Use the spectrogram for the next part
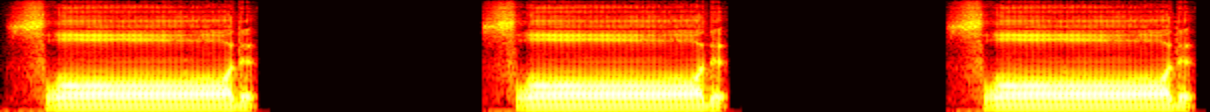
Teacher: صاد کی ادائیگی میں زبان کی نوک کو سامنے والے نیچے کے دو دانتوں کے کناروں سے مضبوطی سے لگا کر اور زبان کے پچھلے حصے کو تالو کی طرف بلند کرتے ہوئے موٹی اور سیٹی جیسی آواز میں پڑھیں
